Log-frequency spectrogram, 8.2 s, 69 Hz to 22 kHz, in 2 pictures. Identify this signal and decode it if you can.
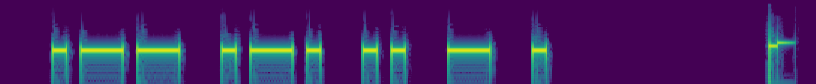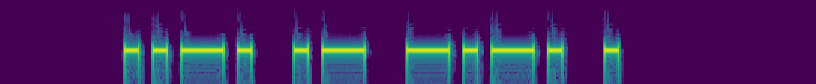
Morse code, heard as a keyed tone, about 17 wpm, 700 Hz. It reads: WRITE FACE
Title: Sentences from Top 300 Words - New Word Drill - 17wpm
